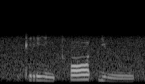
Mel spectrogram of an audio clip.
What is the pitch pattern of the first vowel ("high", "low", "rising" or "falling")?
low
